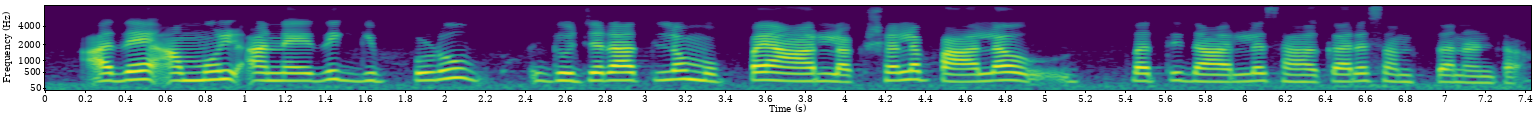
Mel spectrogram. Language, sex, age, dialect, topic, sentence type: Telugu, male, 36-40, Telangana, agriculture, statement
